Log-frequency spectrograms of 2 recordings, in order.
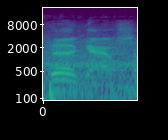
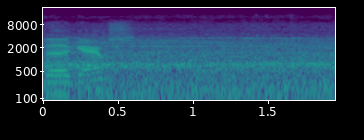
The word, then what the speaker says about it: Berghuis: Yeah, they were pronouncing it Berghaus on the TV, so I'm thinking they might have got it right. You never know. So that's what I'm going with today, Berghaus.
